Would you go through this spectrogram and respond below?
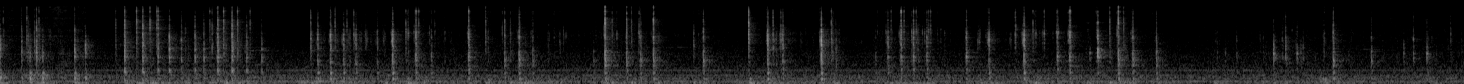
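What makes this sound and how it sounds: A compact plastic mechanical keyboard, a Rakk ILIS or RK 71 with a white case and black plastic keycaps on a bare desk, is first pressed one key at a time with a single finger and then typed on with the fingertips of both hands. The result is a fast run of short, bright, clacky keystrokes with very little ring, over a faint steady hum.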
